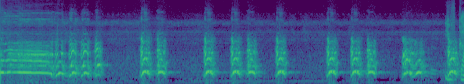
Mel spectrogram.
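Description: A dog howls in a long opening wail, then gives a run of short, evenly repeated yowling barks in clusters, close and clear against a quiet background.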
